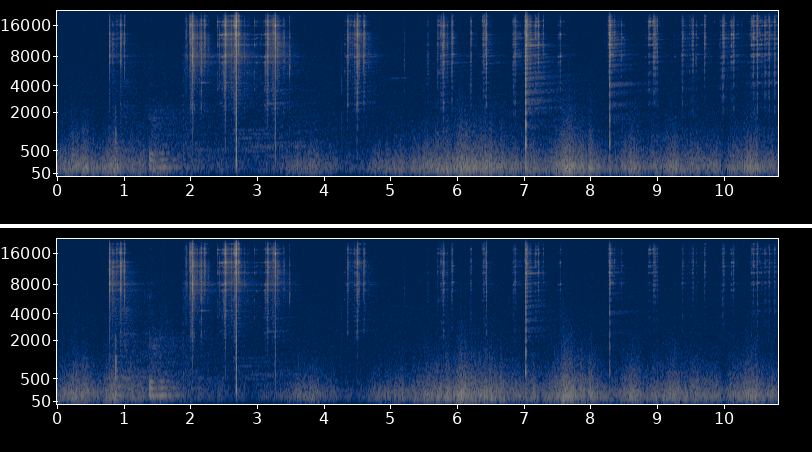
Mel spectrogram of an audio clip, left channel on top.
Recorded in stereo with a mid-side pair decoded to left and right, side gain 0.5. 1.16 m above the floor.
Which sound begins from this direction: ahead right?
Keys jangling, at 0.8 s.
